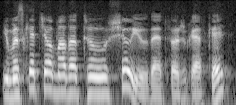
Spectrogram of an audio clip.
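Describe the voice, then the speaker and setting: A thin, phone-like old radio drama recording of an urbane older English Prime Minister. His pitch moves animatedly. He is genial, wry and pleased with himself, in an upper-class accent. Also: wildly swooping pitch, normal speed. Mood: urbane, jovial. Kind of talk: broadcast radio drama acting. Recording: tinny, narrow-band old recording.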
